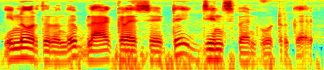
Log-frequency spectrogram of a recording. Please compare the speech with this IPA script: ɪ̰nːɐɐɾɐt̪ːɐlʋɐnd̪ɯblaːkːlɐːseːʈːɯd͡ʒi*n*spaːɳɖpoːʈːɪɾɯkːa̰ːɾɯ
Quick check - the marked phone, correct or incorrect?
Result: correct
